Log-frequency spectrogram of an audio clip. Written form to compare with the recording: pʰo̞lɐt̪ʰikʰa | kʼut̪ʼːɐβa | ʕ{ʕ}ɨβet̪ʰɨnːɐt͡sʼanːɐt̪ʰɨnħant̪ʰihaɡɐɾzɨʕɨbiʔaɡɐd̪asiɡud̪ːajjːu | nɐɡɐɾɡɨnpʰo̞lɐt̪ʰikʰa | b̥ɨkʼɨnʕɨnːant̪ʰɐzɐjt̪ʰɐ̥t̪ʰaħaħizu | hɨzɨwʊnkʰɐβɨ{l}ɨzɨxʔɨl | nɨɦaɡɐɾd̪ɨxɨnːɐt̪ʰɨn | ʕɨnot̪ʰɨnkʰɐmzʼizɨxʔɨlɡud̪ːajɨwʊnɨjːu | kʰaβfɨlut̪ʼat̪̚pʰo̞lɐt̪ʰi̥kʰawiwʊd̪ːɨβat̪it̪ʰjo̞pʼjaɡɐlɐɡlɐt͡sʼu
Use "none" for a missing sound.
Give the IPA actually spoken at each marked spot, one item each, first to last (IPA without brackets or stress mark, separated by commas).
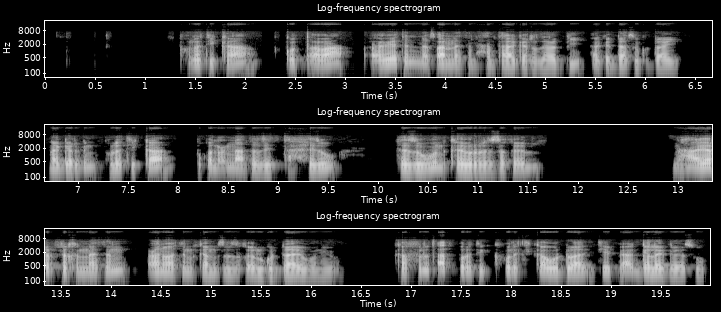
ʕ, ɾ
